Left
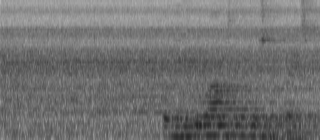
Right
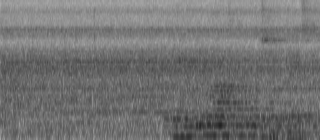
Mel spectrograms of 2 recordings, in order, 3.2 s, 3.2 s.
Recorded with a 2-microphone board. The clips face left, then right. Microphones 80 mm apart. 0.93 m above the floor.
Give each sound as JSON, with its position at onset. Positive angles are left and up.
{"t": 1.6, "sound": "a man speaking", "side_deg": 75, "distance_m": 3.0}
